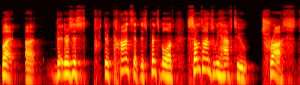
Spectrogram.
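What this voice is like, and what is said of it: Usual voice. Nothing is said of it.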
